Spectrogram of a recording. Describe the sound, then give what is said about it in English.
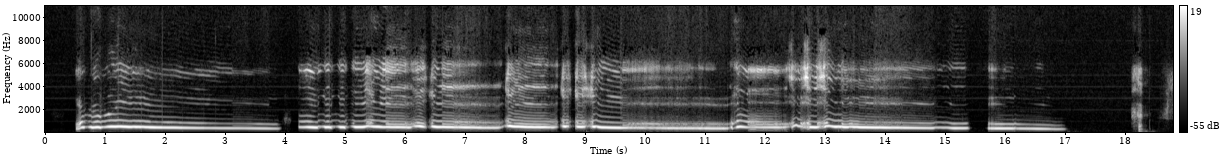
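A person's voice imitates a wolf as a wailing sound, drawing out long, wavering, wailing howls with sliding pitch, loud, broken by a few brief pauses. “And one of the easiest ways to do a wailing sound is to do the sound of a wolf.”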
